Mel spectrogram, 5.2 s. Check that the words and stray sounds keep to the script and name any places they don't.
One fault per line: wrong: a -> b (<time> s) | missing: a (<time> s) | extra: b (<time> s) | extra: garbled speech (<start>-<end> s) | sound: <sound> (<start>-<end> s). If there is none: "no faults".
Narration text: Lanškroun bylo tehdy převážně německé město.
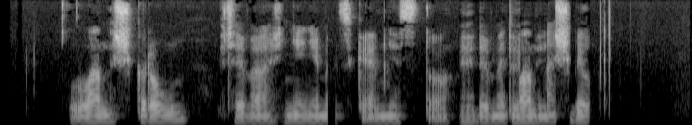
missing: bylo tehdy (1.4 s)
sound: dropout (2.5-2.5 s)
extra: garbled speech (3.4-4.4 s)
